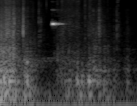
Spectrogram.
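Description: A plastic hideout shifted over pellet and hay bedding in a guinea pig cage: rustling that fades away, with one sharp tap about a second in.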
